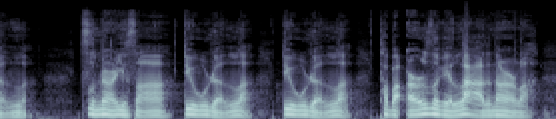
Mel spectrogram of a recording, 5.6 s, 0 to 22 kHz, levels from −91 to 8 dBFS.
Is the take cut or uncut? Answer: cut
